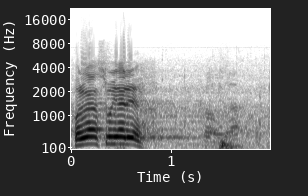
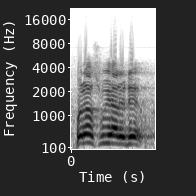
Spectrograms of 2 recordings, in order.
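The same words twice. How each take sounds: First: What else we gotta do? stretched slow and teasing; drawn-out question. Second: Said in the usual way. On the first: Shown as a demonstration. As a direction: drag it out to prompt the answer.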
